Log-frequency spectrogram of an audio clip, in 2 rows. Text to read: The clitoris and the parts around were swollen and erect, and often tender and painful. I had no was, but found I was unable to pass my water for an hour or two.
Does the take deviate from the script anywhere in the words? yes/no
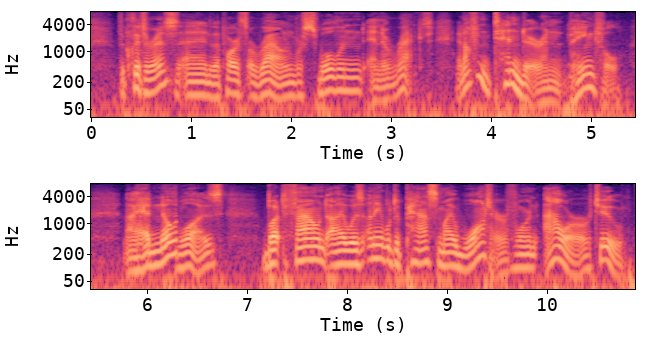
no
